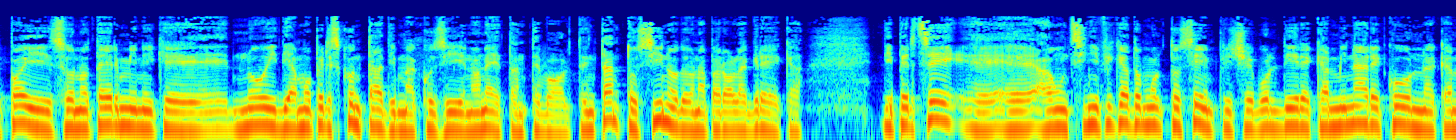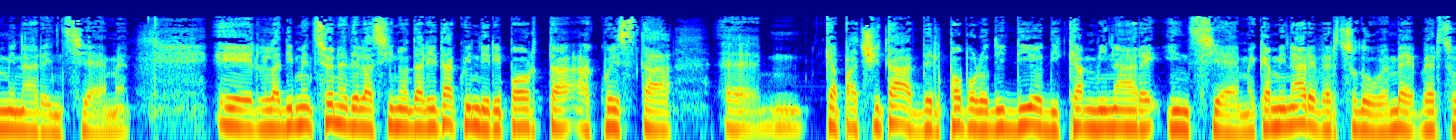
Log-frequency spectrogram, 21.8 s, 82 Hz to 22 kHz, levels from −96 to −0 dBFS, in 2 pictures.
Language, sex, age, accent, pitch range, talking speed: Italian, male, 30-49, native, 125-150 Hz, 160 wpm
